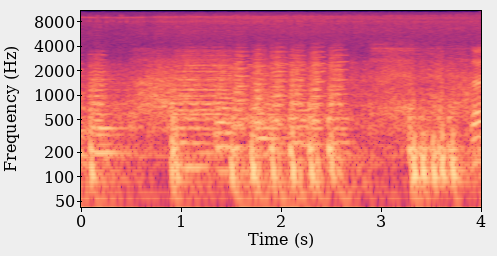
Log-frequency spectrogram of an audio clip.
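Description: College pep band brass (trumpets, trombones and sousaphones) playing held notes, with drum hits.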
